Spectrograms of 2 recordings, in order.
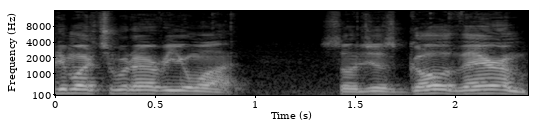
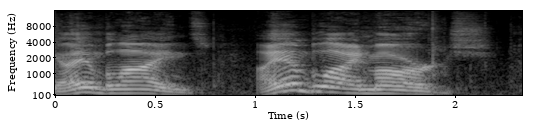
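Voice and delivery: slow, drawn-out, repeated yelling; 4 semitones higher than usual. Speaking to marge, yelling. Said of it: "Yelling at me?".

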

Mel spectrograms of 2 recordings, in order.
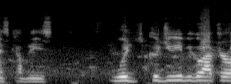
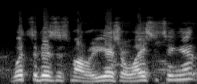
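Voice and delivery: speaking with mouth full of food. Interviewer asking a guest about the business model while eating, mouth full. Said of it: "as I talk with food in my mouth".

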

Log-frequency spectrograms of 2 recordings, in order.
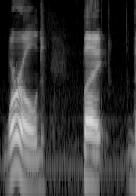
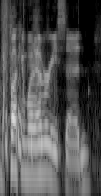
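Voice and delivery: normal talking voice

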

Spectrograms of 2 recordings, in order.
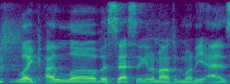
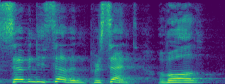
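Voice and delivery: put-on husky old man voice, higher; 8 semitones higher, 4 dB louder than usual. Showing the other speaker a huskier Bernie voice. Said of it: "It's a little bit huskier".

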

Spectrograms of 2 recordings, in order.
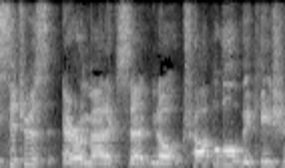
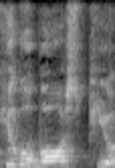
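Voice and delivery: badly done put-on Boston accent; 2 semitones higher than usual. Naming the hugo boss pure scent in a bad boston accent. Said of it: "That's my Boston accent".

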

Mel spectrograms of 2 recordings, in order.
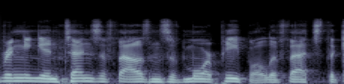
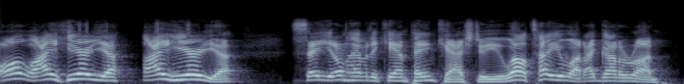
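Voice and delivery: mock polite dismissive tone, higher; 6 semitones higher than usual. Imitating two senators who nod and smile at a constituent: brushing someone off. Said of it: "they'll nod and smile and go".

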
